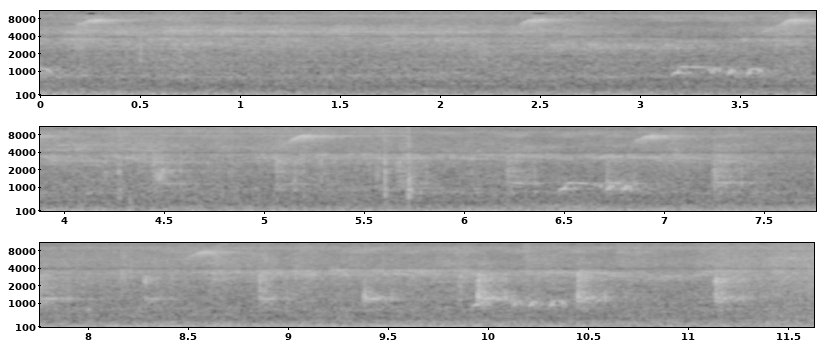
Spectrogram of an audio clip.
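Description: Outdoor ambience: small birds chirping repeatedly, short high calls about once a second, over a steady low rumble.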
